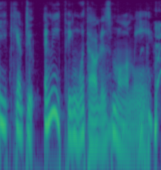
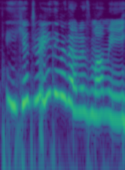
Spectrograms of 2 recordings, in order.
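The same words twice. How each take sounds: First: Low, softer mocking repeat; mock-solemn echo. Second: High-pitched mock-pitying mommy voice; playful baby talk. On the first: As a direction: drop the voice low and quieter. Repeats the mommy line much lower. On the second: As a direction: coo it high, like babying a dog. Plays along with mommy teasing.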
